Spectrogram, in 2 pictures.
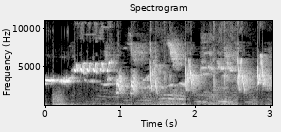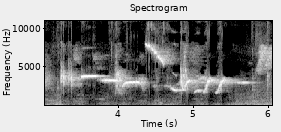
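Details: Javan sunbird singing vigorously, a dense jumble of scratchy high chirps, twangy warbles and rising-falling whistled notes with hardly a pause.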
